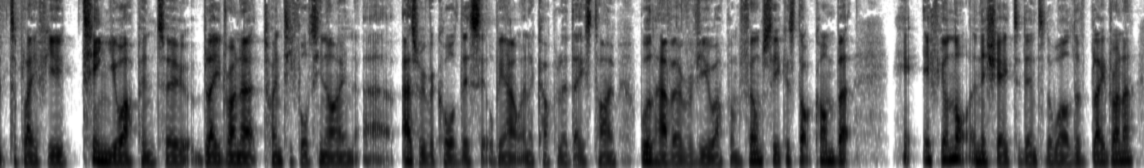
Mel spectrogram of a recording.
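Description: A man's voice: medium pitch, steady tone, fast talker, a little mellow, no room sound, clean studio sound. A man hosting a casual film podcast, chatty, with frequent fillers and restarts. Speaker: podcast host.

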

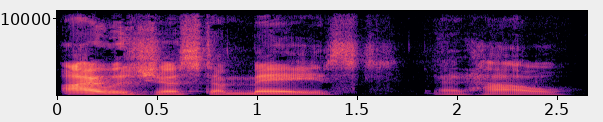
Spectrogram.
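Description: A man co-hosting a casual podcast chat about a crossword, soft-spoken and hesitant, often correcting himself. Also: on the low side, takes it slowly. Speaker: podcast co-host.

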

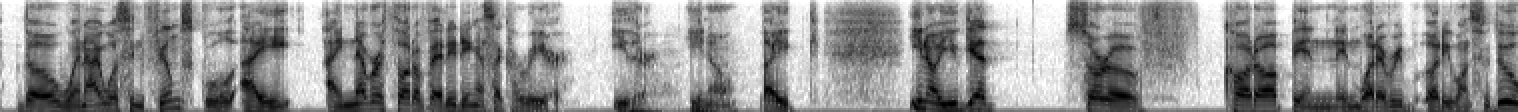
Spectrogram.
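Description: A man's voice: mid-range voice, bright, forceful tone, no echo, dull audio. A man from Rico, a film editor telling his story casually in an interview, full of "you know" and "man". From Puerto Rico.

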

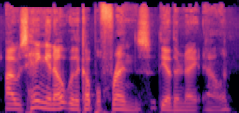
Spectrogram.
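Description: A man co-hosting a self-improvement podcast, talking to listeners like a motivational life coach, stressing key points with deliberate pauses. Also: on the high side, a bit bright, no echo. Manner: life-coach delivery, addressing listeners directly. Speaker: podcast co-host.

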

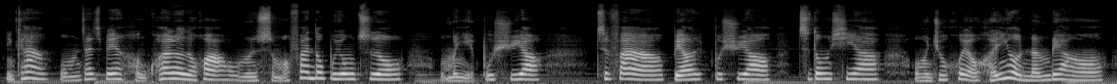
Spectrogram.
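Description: A woman's voice: fairly high pitch, moderate pace, faint music behind, close to an everyday voice. A woman voicing a big, cheerful brown bear in a storybook tale who patiently explains things. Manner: reassuring, explaining.

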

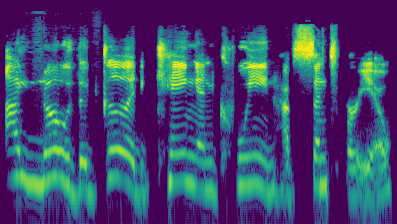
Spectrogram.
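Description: With no room sound, a female voice on the high side delivers a probing, slow, sardonic young Prince Hamlet, melancholy and feigning madness. She is theatrical and mocking, alternating English and Spanish, in classical Shakespearean acting for an audio play.

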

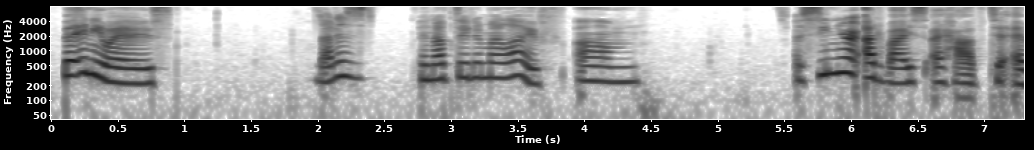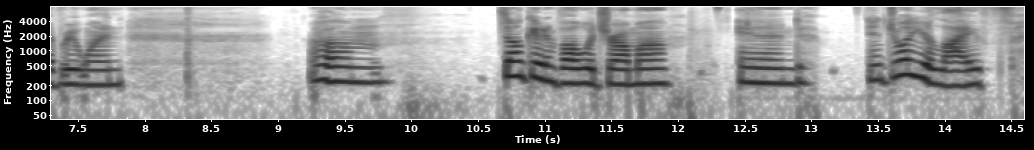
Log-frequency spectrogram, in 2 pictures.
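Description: Excitable teen girl podcaster, rambling. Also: fairly high pitch, no echo, clean studio sound. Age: late teens. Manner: rambling, heartfelt, lots of fillers and restarts; excitable, laughs often. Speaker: podcast host. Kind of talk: casual personal update.

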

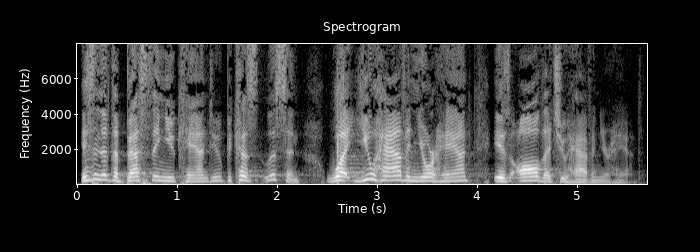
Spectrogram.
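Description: A man with a high voice preaches as a pastor. His sermon is conversational and emphatic, ringing with the reverb of a large hall. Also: big pitch swings, normal speed. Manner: conversational, emphatic, rhetorical questions. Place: large room with a congregation.

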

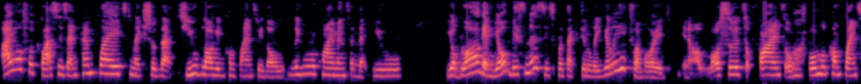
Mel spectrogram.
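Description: A woman's voice: mid-range voice, lively intonation, moderate pace, slightly rough, no echo, dull audio. A woman from Italy with a thick Italian accent, a guest explaining blogging and its legal side in a casual interview, chatty and often laughing.

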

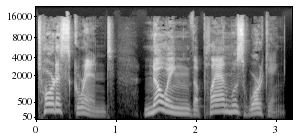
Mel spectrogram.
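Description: A man narrating a children's story in a playful, animated way as a podcast host. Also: a little high, slow, no echo, clean studio sound.

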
